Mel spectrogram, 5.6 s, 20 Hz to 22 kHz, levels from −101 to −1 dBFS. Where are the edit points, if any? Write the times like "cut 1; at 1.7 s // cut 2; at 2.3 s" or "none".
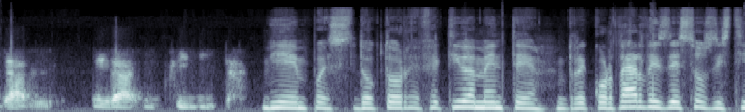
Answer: cut 1; at 1.9 s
